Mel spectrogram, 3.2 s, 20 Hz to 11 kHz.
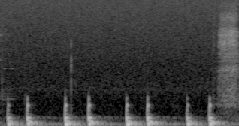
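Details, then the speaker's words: Normal heartbeat in an educational demonstration of lub-dub sounds from valves closing, regular paired lub-dub at about 75 beats a minute with no extra sounds or murmur: normal heart sounds. "The classic sound of the heart beating, the baboom, baboom, baboom, is a result of certain valves in the heart slapping shot at certain times when the heart pumping, this is called the lub dub sound. A normal heartbeat sounds a little like this."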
